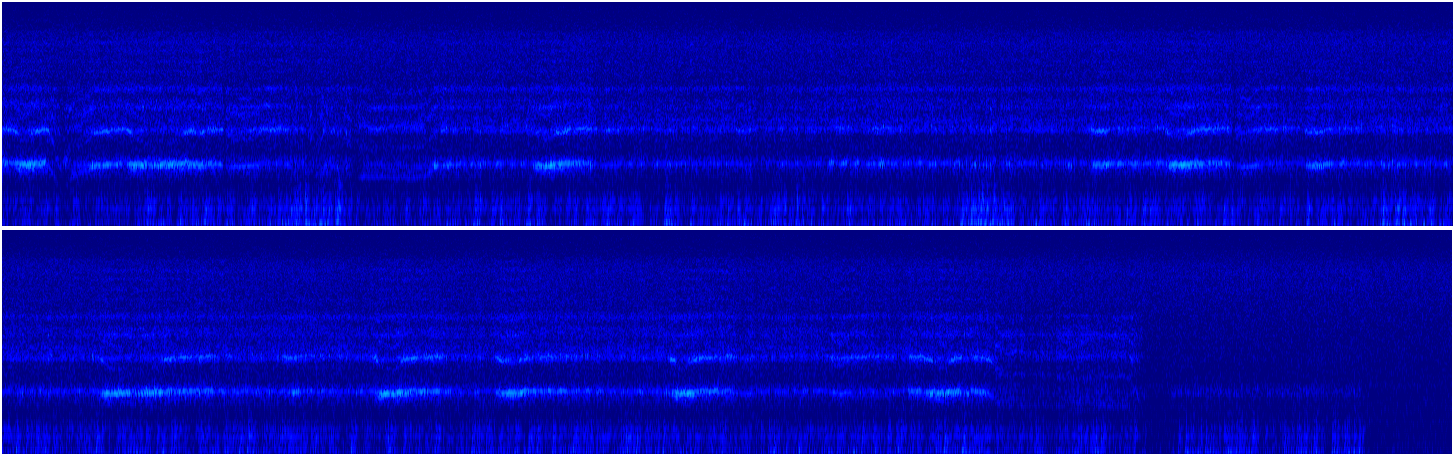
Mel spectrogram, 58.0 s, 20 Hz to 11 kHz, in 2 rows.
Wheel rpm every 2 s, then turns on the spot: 180, 210, 220, 190, 200, 220, 230, 230, 230, 240, 230, 230, 220, 230, 230, 220, 220, 230, 220, 230, 230, 220, 230, 230, 190, 120, 30, 30, 10.
50-56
